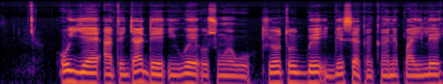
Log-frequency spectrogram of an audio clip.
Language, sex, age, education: Yoruba, male, 30-45, tertiary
